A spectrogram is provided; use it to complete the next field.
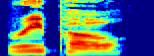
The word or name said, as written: repo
